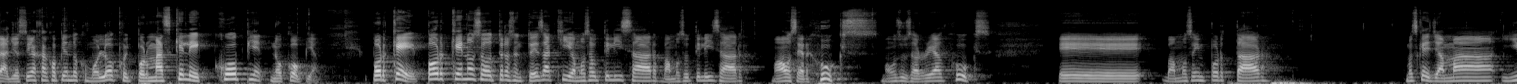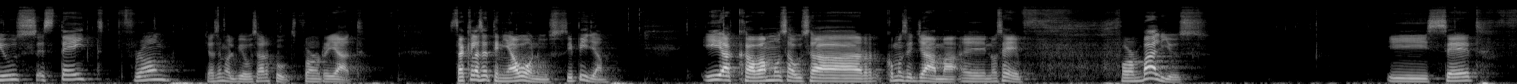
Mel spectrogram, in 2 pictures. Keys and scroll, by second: 5.5 Return, 6.3 Up, 7.1-7.9 typing, 11.5 super+Left, 11.7 Return, 12.0 Up, 12.2-16.5 typing, 18.4 BackSpace, 19.6-20.8 typing, 22.1 space, 22.4 space, 22.4 [, 22.4 ], 22.5 Left, 23.0 Left, 26.7-30.3 typing.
